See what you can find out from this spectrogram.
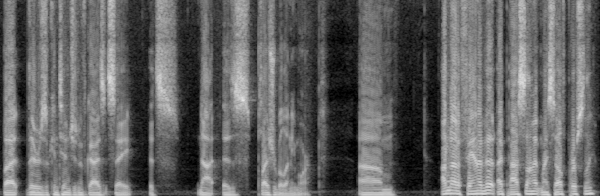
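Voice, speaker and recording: Male call-in host, very low pitch, dry sound, blunt casual advice. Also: normal speed, gravelly, no room sound. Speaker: podcast host. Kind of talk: live call-in advice show. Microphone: headphones.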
